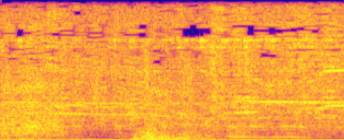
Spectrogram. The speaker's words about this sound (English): The Clay County faithful who made the trip, not very happy with the way things are going now. They start to applaud.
